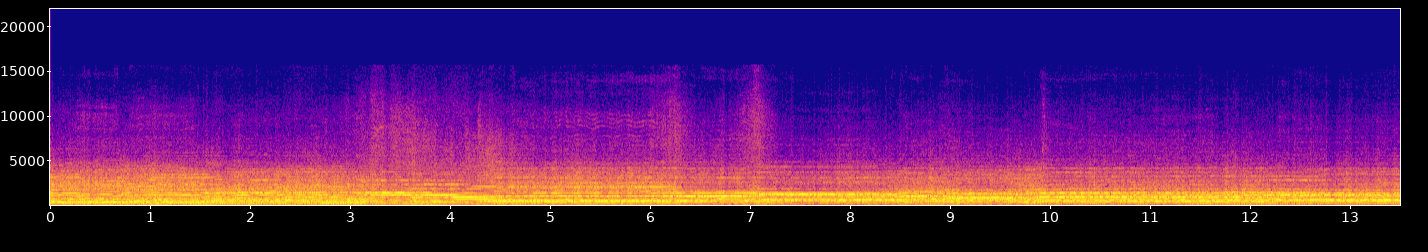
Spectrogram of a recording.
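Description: Large mixed choir of adults and children singing together, with low sustained bass notes beneath that change every few seconds.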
